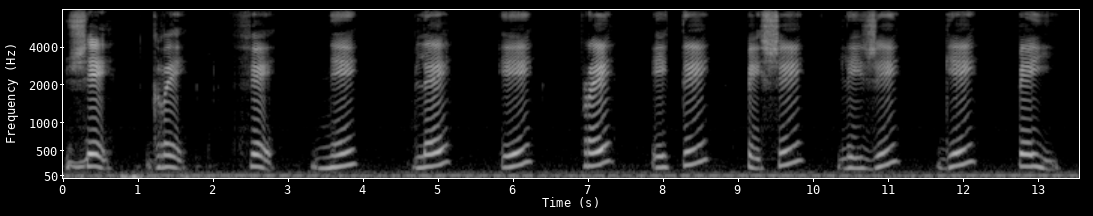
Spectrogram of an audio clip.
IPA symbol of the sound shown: e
